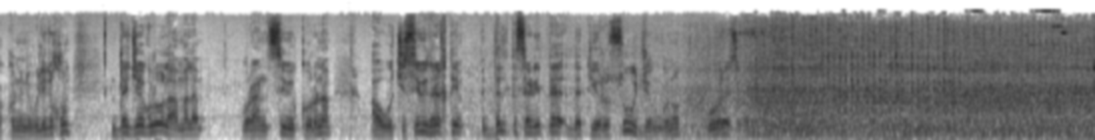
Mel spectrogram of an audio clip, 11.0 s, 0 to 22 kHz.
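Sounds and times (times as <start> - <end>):
speech: 0.0 - 8.0
old motorcycle engine running while carrying two riders: 7.4 - 10.9.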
